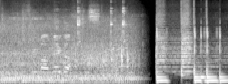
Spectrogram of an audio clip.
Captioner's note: chattering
